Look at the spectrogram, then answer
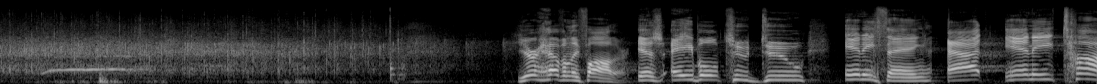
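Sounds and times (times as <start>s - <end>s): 
audience applause: 0.0s - 5.2s
speech: 5.2s - 10.9s.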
